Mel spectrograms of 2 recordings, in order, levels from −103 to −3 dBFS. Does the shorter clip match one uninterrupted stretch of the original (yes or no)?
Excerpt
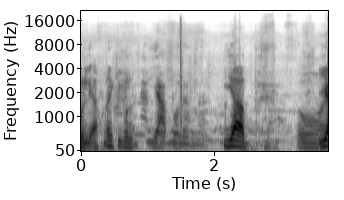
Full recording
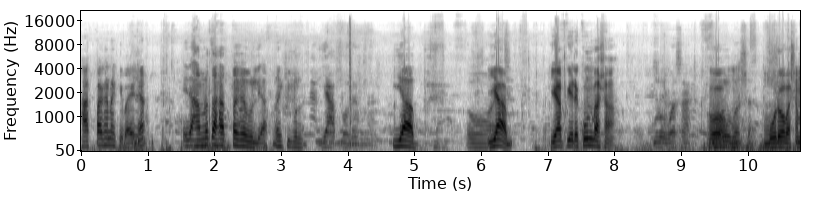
yes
